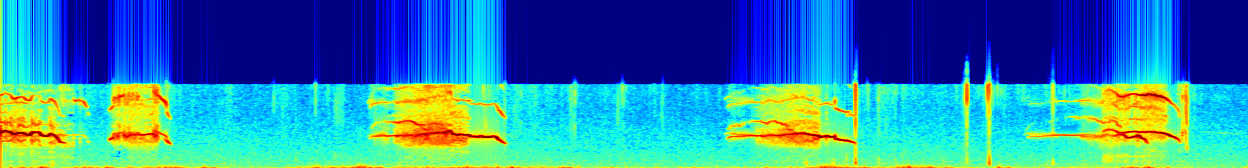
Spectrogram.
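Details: Snowy owl, a female nesting on the Arctic ground, gives shrill downslurred whistled screeches. There are about four harmonic-rich bursts, each ending in a falling slur, with faint low rumbling between them.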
